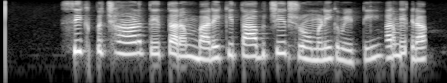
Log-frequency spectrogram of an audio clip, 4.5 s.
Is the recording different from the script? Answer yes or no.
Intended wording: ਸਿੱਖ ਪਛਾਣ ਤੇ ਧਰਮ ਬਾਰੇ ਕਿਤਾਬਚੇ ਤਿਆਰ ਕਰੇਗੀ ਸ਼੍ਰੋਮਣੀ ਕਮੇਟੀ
yes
